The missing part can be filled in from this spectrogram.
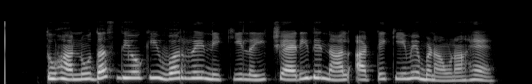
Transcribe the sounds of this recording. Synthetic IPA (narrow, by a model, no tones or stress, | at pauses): t̪ʊɦaːnũːd̪əsd̪ɪjoːkɪʋəɾːeːnɪkiːləiːt͡ʃɛːɾiːd̪eːnaːlaːʈeːkiːmẽːbəɽ̃aːʊɽ̃aːɦɛː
